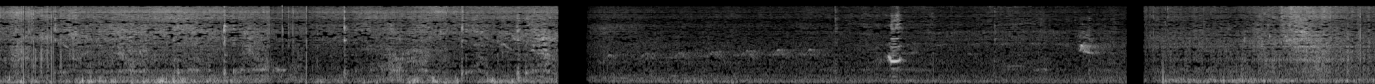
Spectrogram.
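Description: Star fruit pieces frying in oil in a metal kadai, sizzling, with a metal spatula stirring and scraping the pan. After a cut it is much quieter apart from two short rising chirps, and near the end the pan's contents are bubbling and sizzling again, louder.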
